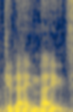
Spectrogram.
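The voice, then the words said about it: Crocodile Hunter impression, Australian accent. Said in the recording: “I actually did a few impersonations of him ... I would be the Crocodile Hunter”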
